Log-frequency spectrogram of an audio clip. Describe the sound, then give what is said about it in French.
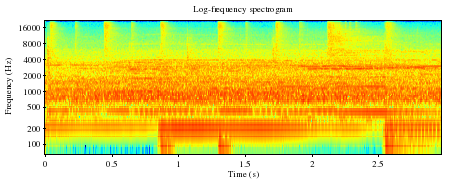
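A large crowd at the Paléo festival roars steadily, with cheers and shouts blending into a dense, loud wash of noise. A low sustained musical tone hums beneath it. “Souviens-toi de ces cris.”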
